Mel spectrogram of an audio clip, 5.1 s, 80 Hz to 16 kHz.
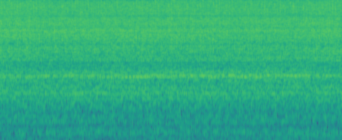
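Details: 2006 Chevy Impala after sitting two years, with one EVAP solenoid code stored. Smooth, steady idle with an even hum and no rattles, knocks or misses; the engine sounds fine.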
